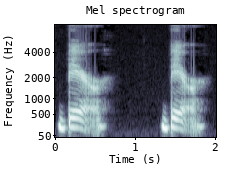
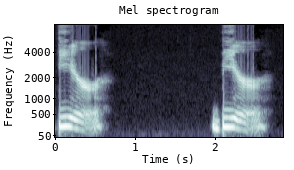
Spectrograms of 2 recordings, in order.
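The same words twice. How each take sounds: First: "Bear" with jaw dropped, mouth loose, rhymes with hair; open relaxed bear. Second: "Beer" with lips spread tight as in a fake smile. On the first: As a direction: let the jaw fall and say "Bear". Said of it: "relax your mouth completely". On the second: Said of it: "do a fake smile". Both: Shown as a demonstration.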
